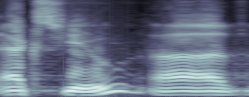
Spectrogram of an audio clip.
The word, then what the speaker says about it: Xu: Yeah, so XU, and she prefers that people pronounce her name XU, spelling it out, that she's been clearly emphatic about what she thinks the right approach is.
